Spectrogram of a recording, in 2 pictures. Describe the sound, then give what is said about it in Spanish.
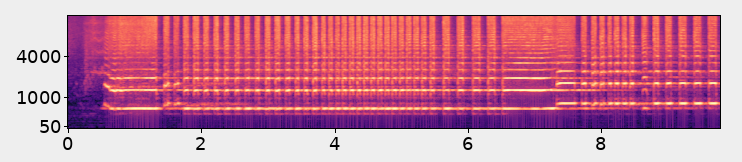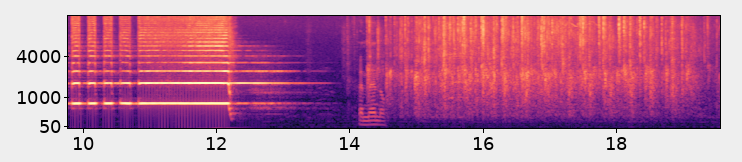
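A loud, bright trumpet call plays for about twelve seconds: sustained, fluttering tones that step to a new pitch midway. After a short pause, a wash of noise like applause follows. “Había intercalado un sonido de trompeta que es pónganse cada uno donde tiene que estar.”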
